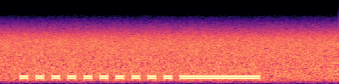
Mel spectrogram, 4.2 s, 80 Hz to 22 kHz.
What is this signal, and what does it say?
Telephone call progress tone (North American plan), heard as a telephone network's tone, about 350, 440 Hz, 0.1 s on and 0.1 s off, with phone line noise. Stutter dial tone.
